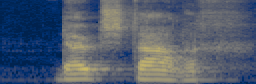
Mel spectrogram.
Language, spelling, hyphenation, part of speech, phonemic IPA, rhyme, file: Dutch, Duitstalig, Duits‧ta‧lig, adjective, /ˌdœy̯tsˈtaː.ləx/, -aːləx, Nl-Duitstalig.ogg
- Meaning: 1. German-speaking, germanophone 2. produced (e.g. written, recorded) in the German language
